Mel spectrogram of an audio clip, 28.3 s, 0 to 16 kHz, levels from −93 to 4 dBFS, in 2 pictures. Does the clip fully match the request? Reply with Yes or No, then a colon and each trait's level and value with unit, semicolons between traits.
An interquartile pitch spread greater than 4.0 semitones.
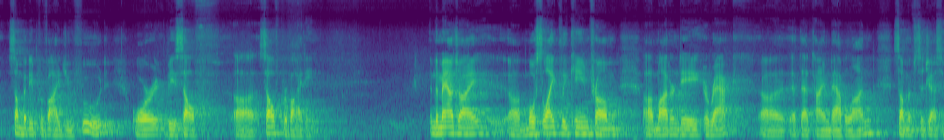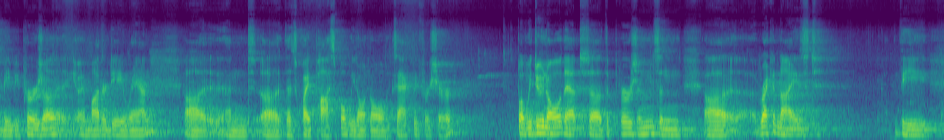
No: average, 3.5 semitones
